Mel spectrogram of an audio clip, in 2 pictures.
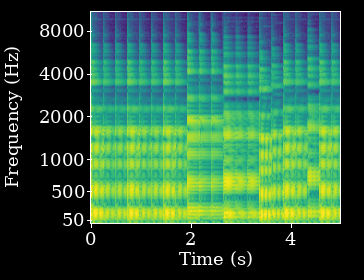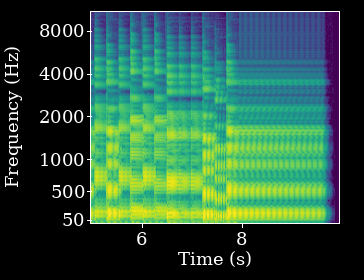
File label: clavinet bass; SpectMorph Evaluation #4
